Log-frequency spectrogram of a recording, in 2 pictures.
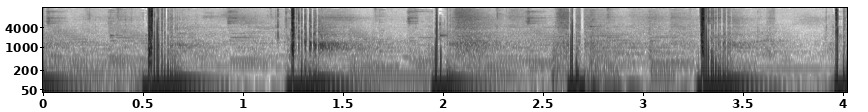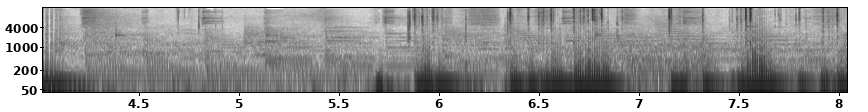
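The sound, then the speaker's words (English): A microphone ground against teeth gives off many sharp, heavy knocks and crunching thuds. The hits come loud and close at irregular intervals, with low scraping rumbles between them. “And that was me grinding the mic on my teeth.”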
